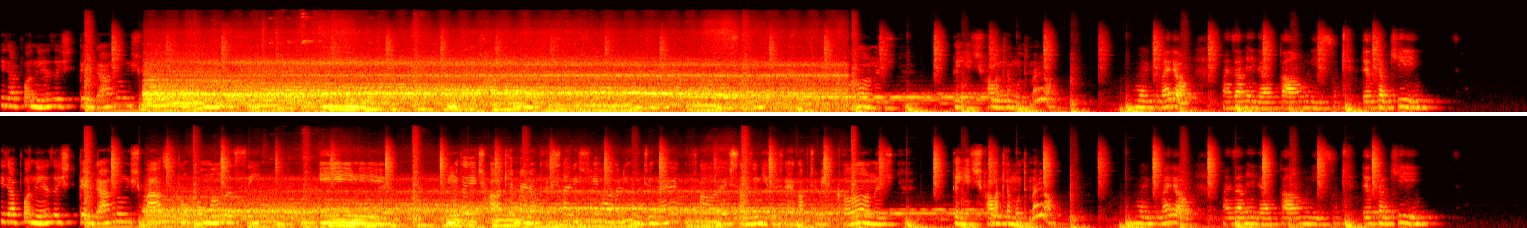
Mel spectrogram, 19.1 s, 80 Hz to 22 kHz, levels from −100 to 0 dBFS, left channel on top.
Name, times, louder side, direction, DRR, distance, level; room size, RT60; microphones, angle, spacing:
voice 1, 0.0-3.3 4.0-4.9 5.6-11.1 11.9-13.2, right 3 dB, 70° right, 10 dB, 0.3 m, -32 dB
sound 1, 1.0-12.1 12.3-13.4 13.7-17.5, equal, 85° right, 0.7 m, -32 dB
sound 2, 1.8-10.6, left 7 dB, 90° left, 0.3 m, -28 dB
sound 3, 9.0-12.4, left 3 dB, 60° left, 0.9 m, -45 dB
voice 2, 14.1-14.8 15.3-17.8, equal, 20° left, 0 dB, 0.7 m, -35 dB
4.2 x 2.3 x 2.3 m, 0.43 s
head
